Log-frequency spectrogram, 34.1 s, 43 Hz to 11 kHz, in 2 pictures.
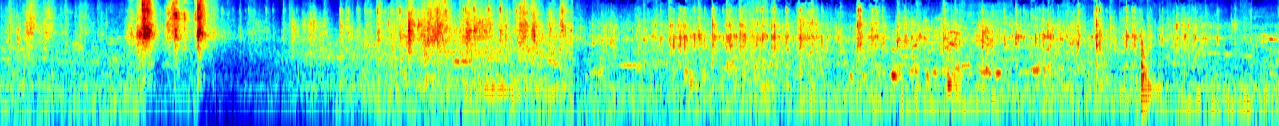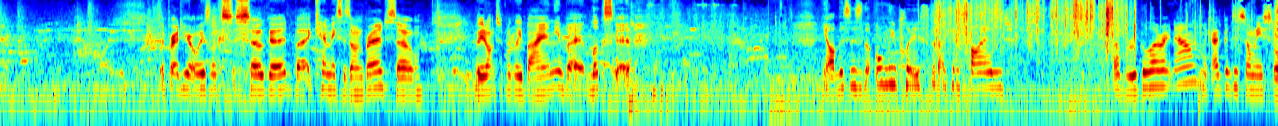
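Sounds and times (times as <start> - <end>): shopping cart rolling and rattling: 0.0 - 16.5, 28.8 - 34.0
shoppers chatter: 0.0 - 34.0
in-store music: 26.1 - 34.0.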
